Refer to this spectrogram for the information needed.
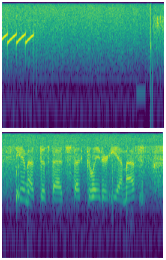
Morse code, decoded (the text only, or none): none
